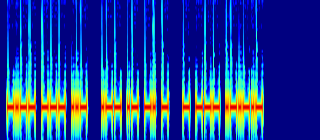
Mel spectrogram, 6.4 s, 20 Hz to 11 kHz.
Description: Morse code, heard as a keyed tone, about 27 wpm, 700 Hz. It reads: YOU WANT TO.
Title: Sentences from Top 1600 Words 28wpm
